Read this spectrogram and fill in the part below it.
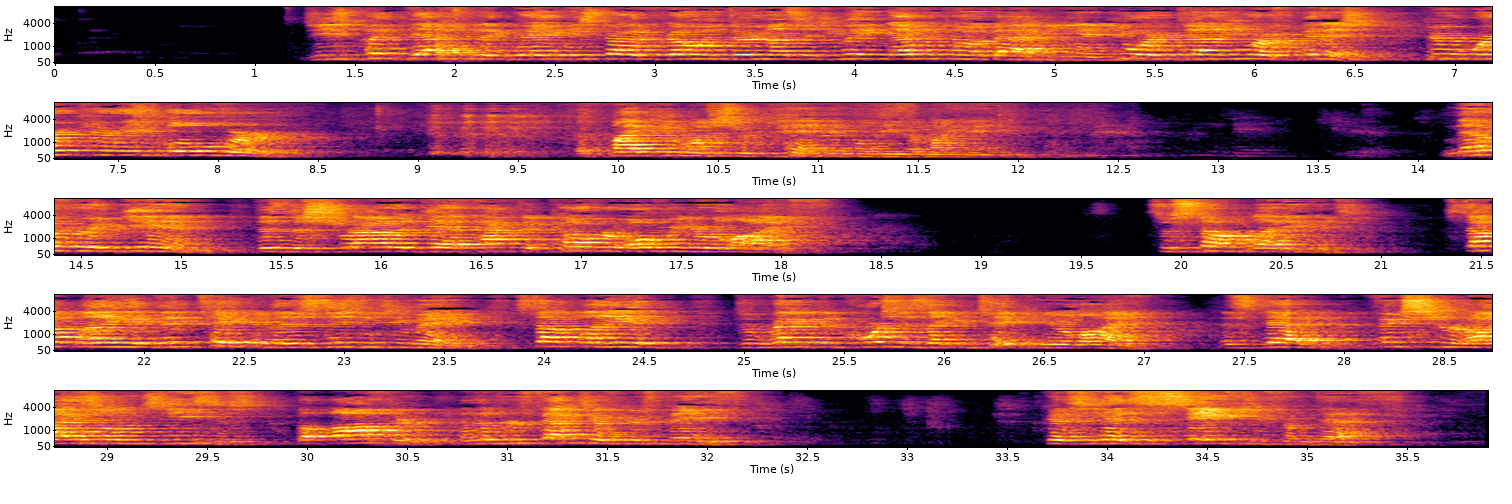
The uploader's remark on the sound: This sermon was recorded live at Greensburg Church of the Nazarene in Greensburg, KY.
